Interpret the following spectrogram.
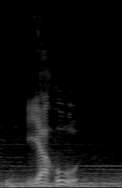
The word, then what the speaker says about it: Yahu: Segundo textos egípcios, um dos lugares onde viviam chamava-se YHW, que provavelmente pronunciava-se Yahu, o nome de seu deus patrono. O termo Yahu é bem semelhante a Yahvé, nome do deus israelita.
